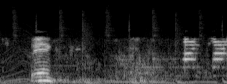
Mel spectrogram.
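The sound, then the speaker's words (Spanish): A car horn honks three times, sounded by a caller in his car to prove he is driving: one longer blast, a pause, then two short honks close together, heard through a noisy phone line with faint murmuring in the background. “nada más para comprobar que vas en tu auto, ¿puedes tocar el claxon 3 veces?”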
